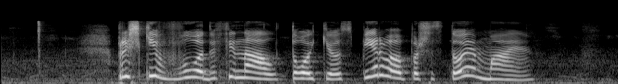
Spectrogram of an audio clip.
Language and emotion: Russian, positive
